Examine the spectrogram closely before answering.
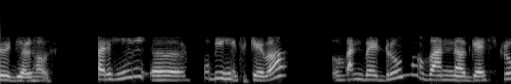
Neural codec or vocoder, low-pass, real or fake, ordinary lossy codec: codec, 24 kHz, 6 kbps, HILCodec; 3.6 kHz; fake; none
